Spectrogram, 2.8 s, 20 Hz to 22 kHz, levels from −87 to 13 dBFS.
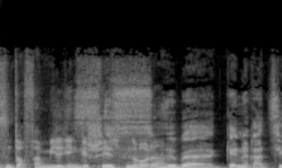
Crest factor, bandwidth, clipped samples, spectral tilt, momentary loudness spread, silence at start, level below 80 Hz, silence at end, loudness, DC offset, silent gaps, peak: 14 dB; 16 kHz; under 0.1%; -5 dB/octave; 4 LU; 0 s; -36 dBFS; 0 s; -18 LUFS; under 0.1%; none; -4 dBFS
